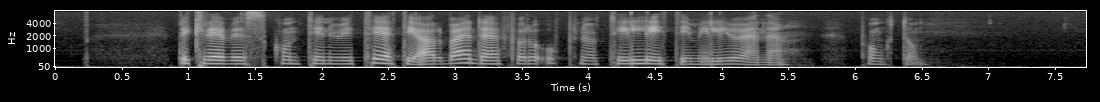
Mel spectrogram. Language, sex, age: Norwegian, female, 46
